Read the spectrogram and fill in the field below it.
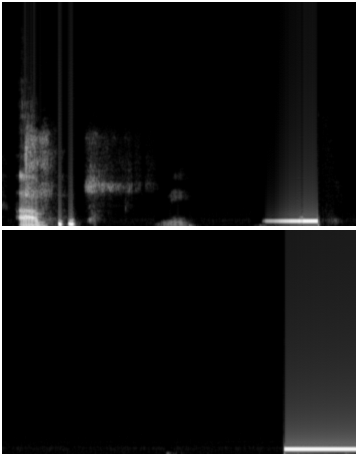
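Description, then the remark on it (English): A brief muffled voice, then the ringback tone of an outgoing phone call: a steady, clear ring, a long silent gap of about four seconds, and a second ring starting as the call goes unanswered. “I'm going to attempt to call Eric. He's a little bit pressed for time”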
